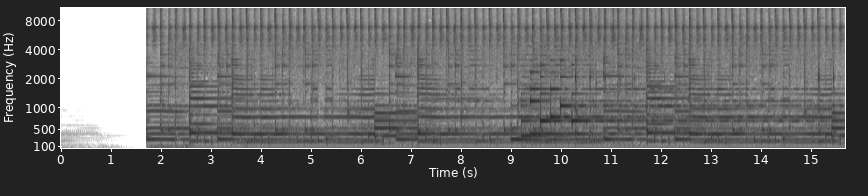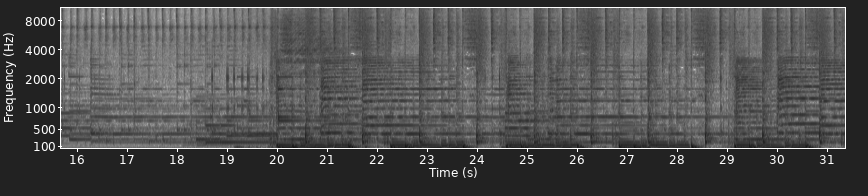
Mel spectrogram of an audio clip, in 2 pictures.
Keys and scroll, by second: 3.8 KP_8, 5.8 KP_0, 6.5 KP_8, 6.7 KP_0, 7.6 space, 12.7 space, 15.8 shift+2, 17.5 space, 28.4 KP_8, 29.0 space.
